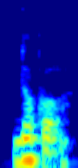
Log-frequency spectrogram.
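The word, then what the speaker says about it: どこ: But for whatever reason, and this goes for all question words, generally all question words in Japanese are technically pronounced atamadaka, or head high, doko, dare, nande, naze.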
